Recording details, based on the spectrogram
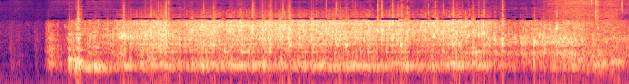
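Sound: toilet flushing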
